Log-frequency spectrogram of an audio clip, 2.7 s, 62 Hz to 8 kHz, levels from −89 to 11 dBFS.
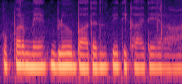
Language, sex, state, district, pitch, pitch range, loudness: Hindi, female, Arunachal Pradesh, Papum Pare, 180 Hz, 170-180 Hz, -13 LUFS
